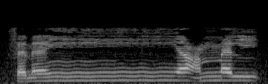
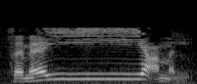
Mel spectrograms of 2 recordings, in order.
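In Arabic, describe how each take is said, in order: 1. الحروف تنساب بهدوء مع غنة. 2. الحروف تُضغط بقوة بدون غنة.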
